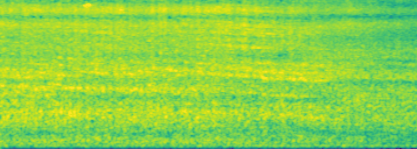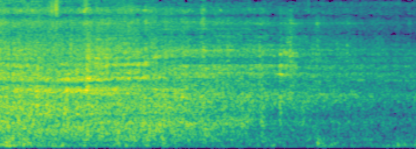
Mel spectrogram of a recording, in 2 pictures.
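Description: Freight train of covered wagons rolling past at close range, the wheels running over the rails with a clatter, then fading steadily over the second half as the tail of the train draws away.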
